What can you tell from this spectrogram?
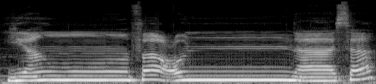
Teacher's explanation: नून साकिन के बाद फ़ा हरूफ़े इख़्फ़ा में से आ गया है तो हम नून साकिन को छुपा के पढ़ेंगे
